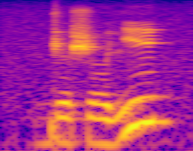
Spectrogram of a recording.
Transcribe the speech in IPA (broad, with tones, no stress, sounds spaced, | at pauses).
ɡʲ o˩ ʃ o˩ lʲ e˥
